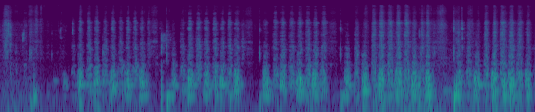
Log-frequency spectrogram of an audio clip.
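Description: A large copper coin scratching the latex coating off a scratch-off lottery ticket in runs of quick back-and-forth strokes, with short pauses between runs.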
